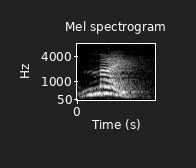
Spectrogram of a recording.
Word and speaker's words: knife: We should not pronounce letter K. For example, knife.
